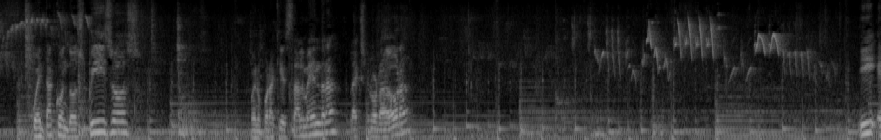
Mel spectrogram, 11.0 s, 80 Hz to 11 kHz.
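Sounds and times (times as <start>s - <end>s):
background music with held notes: 0.0s - 11.0s
bird chirping whistles: 7.2s - 10.5s.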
